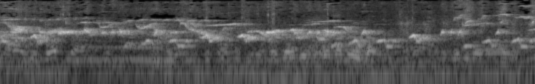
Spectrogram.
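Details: Caged white-rumped shama at a bird contest, perched on the hanging pole and switching from crouching courtship display to open-beaked long song bursts; varied whistled and chattering phrases, rapid trills and sweeps, constant low background hum and other birds.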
